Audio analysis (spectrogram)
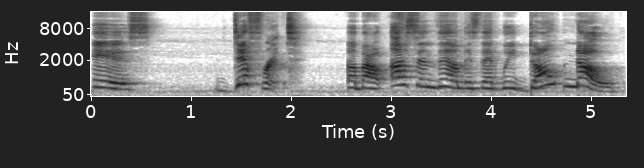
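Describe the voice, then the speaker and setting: A woman's voice: high voice, sing-song, slow, pushed and bright. A woman delivering a passionate, preachy podcast monologue, repeating points for emphasis.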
